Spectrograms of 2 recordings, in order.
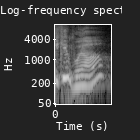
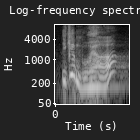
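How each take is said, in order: First: It sounds curious and surprised. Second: It sounds annoyed and fed up. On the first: Something new and wonderful has appeared. "아, 뭐 먹을 게 내려 있는 거예요" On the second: The same thing again, and they are tired of it. "한 달이 지나는데 억양이 바뀝니다"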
